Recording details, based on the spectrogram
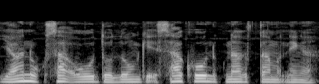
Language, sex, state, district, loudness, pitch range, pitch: Garo, male, Meghalaya, South Garo Hills, -18 LUFS, 110-135 Hz, 120 Hz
